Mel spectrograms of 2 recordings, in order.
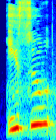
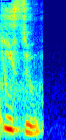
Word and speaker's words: qisu: Now, Isu is, I'm sure I'm not pronouncing it right, but it's a non-vocalized Q. It's spelled Q-I-S-U. You don't pronounce that Q, you make it a glottal stop instead.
